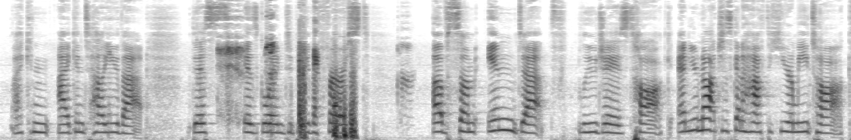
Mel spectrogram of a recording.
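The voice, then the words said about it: Valley Girl speaking voice. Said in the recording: “Valley Girl voice”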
